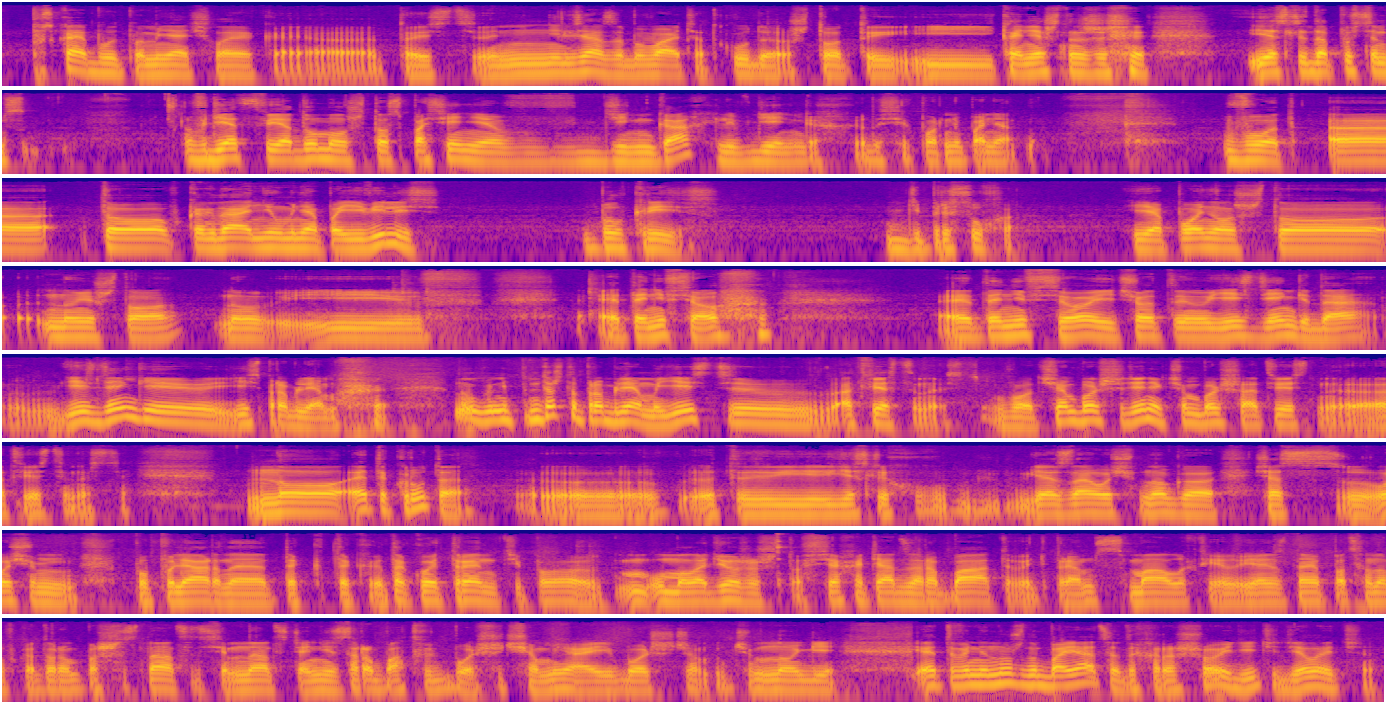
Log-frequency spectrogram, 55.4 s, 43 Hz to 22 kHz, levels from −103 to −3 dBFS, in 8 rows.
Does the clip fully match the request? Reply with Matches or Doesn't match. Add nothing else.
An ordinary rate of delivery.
Matches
